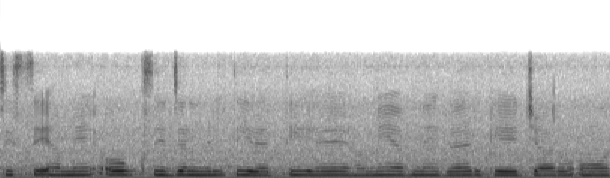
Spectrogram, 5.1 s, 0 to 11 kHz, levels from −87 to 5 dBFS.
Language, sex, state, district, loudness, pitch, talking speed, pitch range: Hindi, female, Rajasthan, Bikaner, -15 LUFS, 225 Hz, 140 wpm, 225-235 Hz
